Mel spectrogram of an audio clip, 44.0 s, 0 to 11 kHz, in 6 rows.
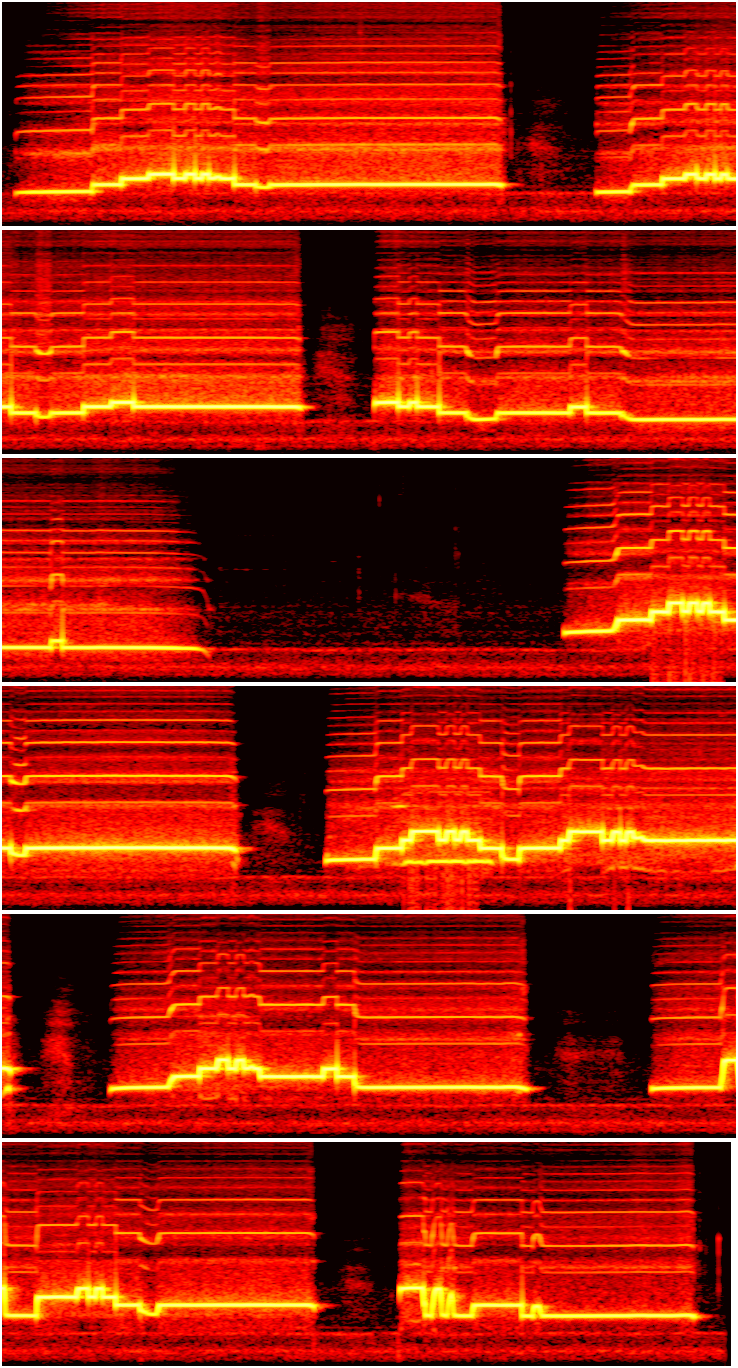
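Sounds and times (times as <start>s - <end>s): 
large double flute: 0.0s - 17.0s, 20.3s - 29.8s, 30.4s - 43.9s.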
